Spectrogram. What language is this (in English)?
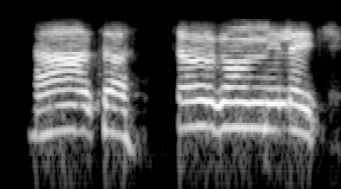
Maithili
